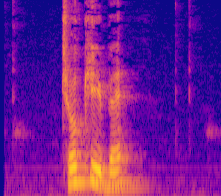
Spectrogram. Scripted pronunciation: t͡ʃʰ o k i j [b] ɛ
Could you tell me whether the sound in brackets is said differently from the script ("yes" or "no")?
no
